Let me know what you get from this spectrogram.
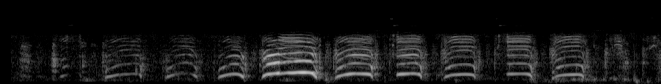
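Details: A domestic dog asleep and having a nightmare, whining in its sleep: a run of short arched whimpers, rising then falling, repeated about three times a second, steady and close with no other sounds.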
